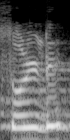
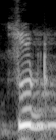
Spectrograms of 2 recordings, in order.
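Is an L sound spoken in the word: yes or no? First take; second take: yes; no. First: The L sound is pronounced in the word. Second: The L sound is silent in the word. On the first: The speaker calls it wrong. "बहुत से बच्चे गलती करते हैं ... तो that is wrong" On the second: The speaker calls it right. "ये silent है"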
